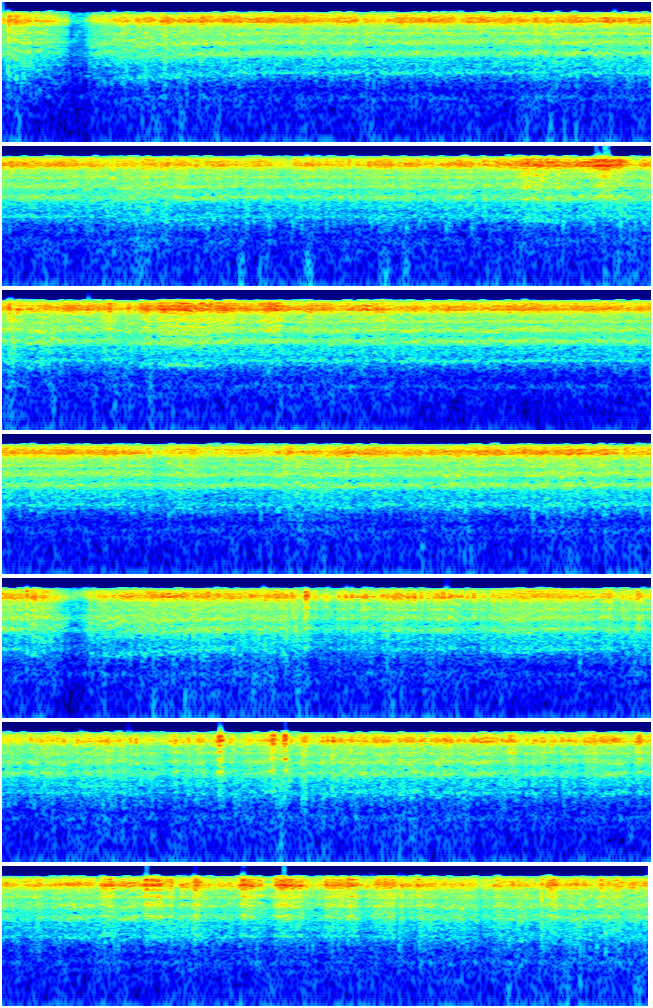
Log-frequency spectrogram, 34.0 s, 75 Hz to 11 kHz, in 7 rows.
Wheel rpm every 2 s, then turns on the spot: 140, 230, 230, 230, 230, 230, 230, 230, 230, 200, 200, 230, 230, 230, 230, 230, 230.
none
